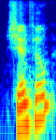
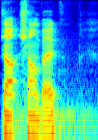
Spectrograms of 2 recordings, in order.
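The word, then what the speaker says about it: Schoenberg: How do you pronounce it? Schoenfeld? Schomburg. Schomburg. Sorry.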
